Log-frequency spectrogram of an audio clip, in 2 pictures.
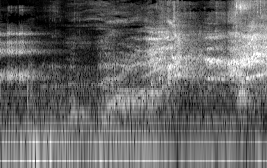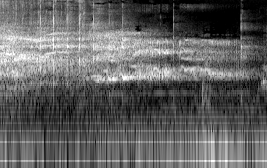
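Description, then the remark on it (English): Eerie clicking of fungus-infected zombies from the HBO series The Last of Us: a raspy, guttural throat rattle with rapid clicks, rising into a strained groaning cry midway and sustained for several seconds, with no talking. “Humanity is infected by a fungus that transforms people into violent zombies, and they make this really creepy clicking sound.”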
